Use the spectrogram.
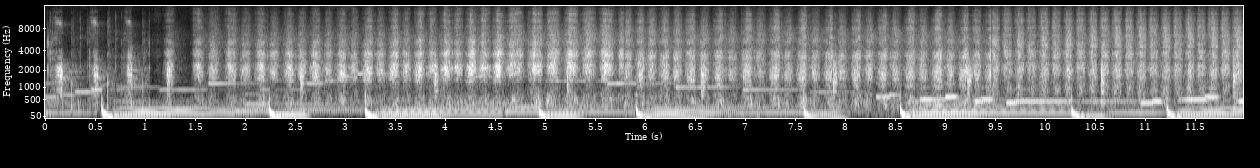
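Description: Wet brush with cleaning foam scrubbing dirty canvas sneakers, a steady run of rhythmic back-and-forth rubbing strokes, close and fairly quiet with no talk.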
